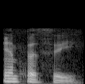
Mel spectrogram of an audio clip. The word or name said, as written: empathy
